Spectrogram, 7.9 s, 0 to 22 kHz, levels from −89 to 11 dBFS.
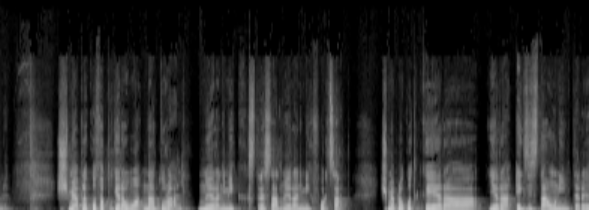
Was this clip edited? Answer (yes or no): no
